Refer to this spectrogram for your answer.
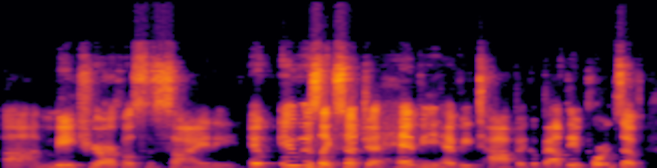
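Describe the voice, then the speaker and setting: A woman's voice: mid-range voice, very animated, brisk. Emphatic, enthusiastic woman chatting as host. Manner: enthusiastic, emphatic, repeats words for stress. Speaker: host of a radio drama group's live chat. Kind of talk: casual chat.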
